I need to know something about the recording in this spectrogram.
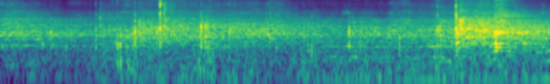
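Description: Ice hockey play heard on the rink: skate blades scraping the ice, with a few faint knocks, the clearest about a second in.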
